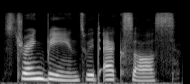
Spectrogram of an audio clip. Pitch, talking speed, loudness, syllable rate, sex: 215 Hz, 155 wpm, -15 LUFS, 3.5 syllables/s, female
